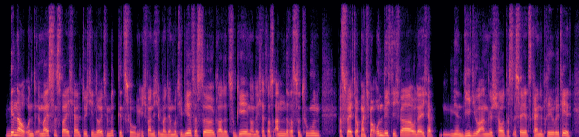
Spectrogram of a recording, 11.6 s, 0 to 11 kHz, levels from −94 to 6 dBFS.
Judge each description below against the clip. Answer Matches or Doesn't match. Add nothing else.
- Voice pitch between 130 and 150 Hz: Matches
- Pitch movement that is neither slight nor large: Matches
